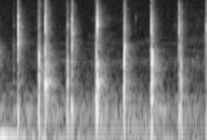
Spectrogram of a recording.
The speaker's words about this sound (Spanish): Y un aplauso, por favor.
